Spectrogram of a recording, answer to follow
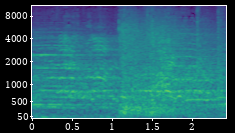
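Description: Voices shouting and calling across a large sports hall, mixed with the thumps of the fighters' feet and kicks on the taekwondo mat during an exchange.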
